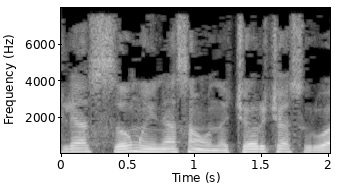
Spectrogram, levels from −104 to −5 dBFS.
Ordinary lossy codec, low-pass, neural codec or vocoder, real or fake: none; none; none; real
